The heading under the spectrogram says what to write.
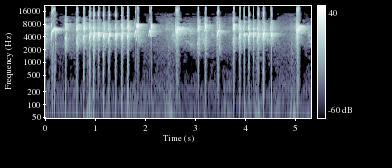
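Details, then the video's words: Lively orange-headed thrush singing to provoke caged birds into reply: rapid bursts of shrill chirps mixed with drawn-out high whistles that slide slightly downward, continuing almost without break. "Pancingan Konin Gacor Langsung Nyaut"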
